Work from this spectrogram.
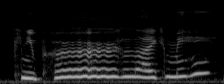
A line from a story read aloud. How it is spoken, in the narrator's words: purred the cat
